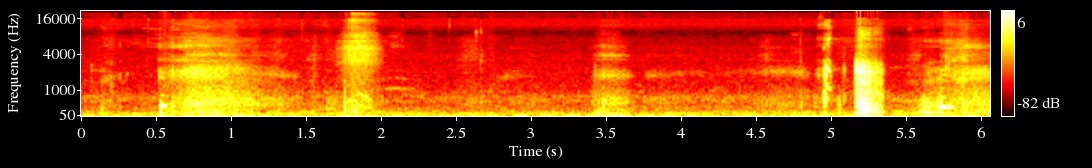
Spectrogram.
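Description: A rapid run of several sharp, forceful sneezes with a stuffy, congested nasal quality.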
